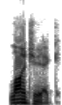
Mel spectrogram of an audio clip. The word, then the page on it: logic: American English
